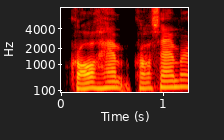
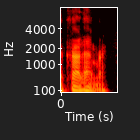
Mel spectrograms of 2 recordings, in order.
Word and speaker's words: Krauthammer: It was Charles Crosshammer, I think I'm pronouncing that Krauthammer, right. yeah, Yeah, Krauthammer.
